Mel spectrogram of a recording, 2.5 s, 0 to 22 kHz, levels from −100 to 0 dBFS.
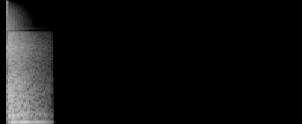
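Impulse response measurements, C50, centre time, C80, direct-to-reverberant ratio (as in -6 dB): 1.0 dB, 59 ms, 4.5 dB, -23.5 dB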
